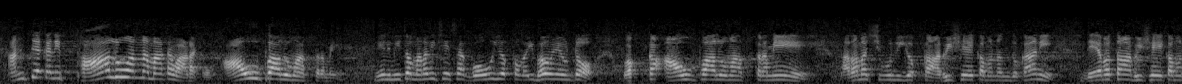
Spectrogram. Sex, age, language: male, 30-49, Telugu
